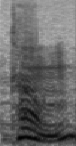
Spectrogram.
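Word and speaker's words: thumb: बाद जनाब और कोई वर्ड आ रहा होगा थम हां जी होन आप अपने हाथ देखिए यहां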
